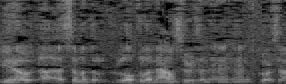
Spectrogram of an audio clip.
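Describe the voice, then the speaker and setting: Noticeable background noise sits behind a man speaking at a moderate pace, his fairly low voice lively in intonation. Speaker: radio announcer. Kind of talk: interview answer.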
